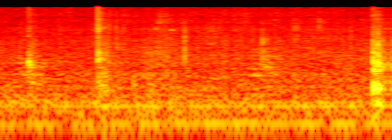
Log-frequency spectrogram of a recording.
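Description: A spatula scrapes against a frying pan.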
